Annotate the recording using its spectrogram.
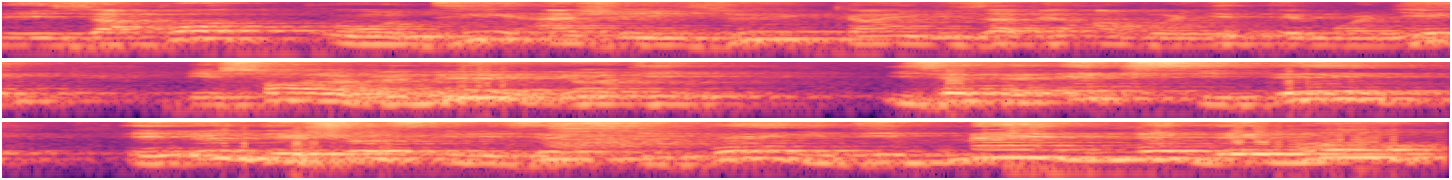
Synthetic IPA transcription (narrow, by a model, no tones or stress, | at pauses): lezapot̪χɔ̃d̪iaʒezykɑ̃ilezavɛʔɑ̃vwajet̪emwaɲe | ilsɔ̃ʁəvənyilɔ̃d̪i | ilzefɛʔɛksit̪e | eynd̪eʃozkʲilezɛksit̪ɛild̪imɛmled̪emɔ̃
